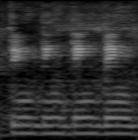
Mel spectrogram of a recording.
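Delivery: high, light run of dings; imitated toy dinging. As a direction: mimic a tinkly toy keyboard in a high voice. Imitates a keyboard toy's dinging.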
